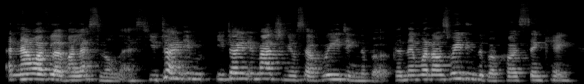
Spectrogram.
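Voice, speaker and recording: A woman guest on a podcast, talking through her work in an animated, chatty way and laughing easily. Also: on the high side, fast talker. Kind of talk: conversational interview. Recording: roomy echo.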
